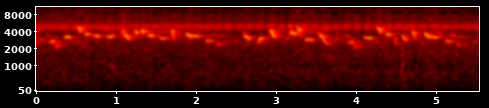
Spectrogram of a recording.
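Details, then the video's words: Recorded in Baška on Krk, Croatia, on 20 July 2022, a male Eurasian blackcap sings a sustained, hurried warble of high chirpy notes with brief pauses between bursts. A constant faint hum sounds behind it. "Crnokapa grmuša, mužjak (Sylvia atricapilla)(Birds of Croatia- Blackcap, male)"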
